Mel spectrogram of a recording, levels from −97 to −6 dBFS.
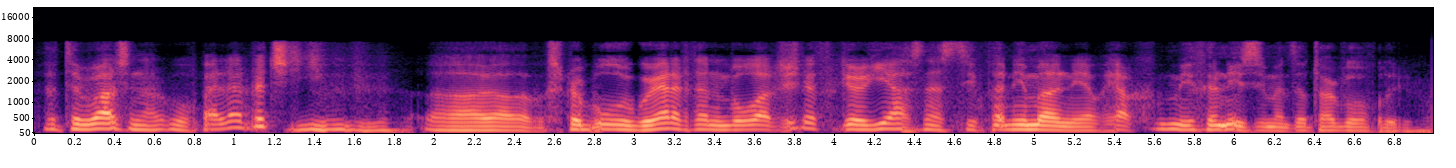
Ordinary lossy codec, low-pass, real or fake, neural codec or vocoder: none; 7.2 kHz; fake; codec, 16 kHz in and 24 kHz out, 0.4 kbps, LongCat-Audio-Codec, four codebook decoder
